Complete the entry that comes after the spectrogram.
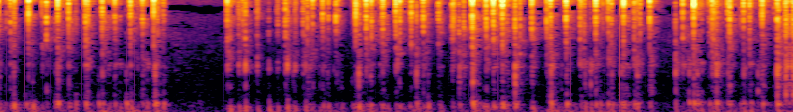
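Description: Fingers with long nails type quickly across the plastic keys of a MacBook Air keyboard, making a rapid stream of sharp, bright clicks and taps. The typing breaks off briefly twice before resuming.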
